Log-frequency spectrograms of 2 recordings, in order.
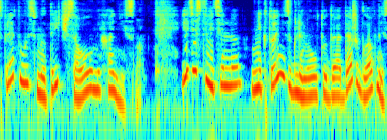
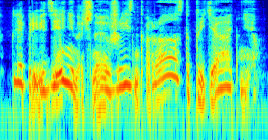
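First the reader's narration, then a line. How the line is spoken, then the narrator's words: Mumbled. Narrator (Russian): пробормотало оно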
